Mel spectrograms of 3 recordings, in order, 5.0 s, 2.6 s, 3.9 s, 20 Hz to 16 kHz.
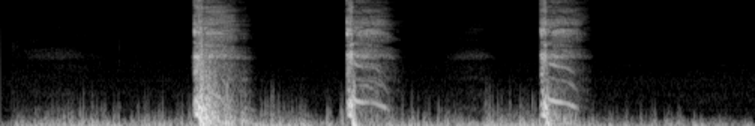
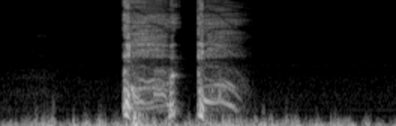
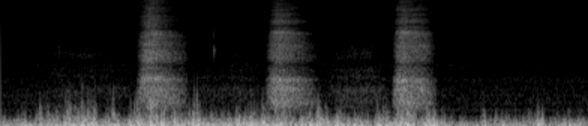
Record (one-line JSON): {"three_cough_length": "5.0 s", "three_cough_amplitude": 32768, "three_cough_signal_mean_std_ratio": 0.45, "cough_length": "2.6 s", "cough_amplitude": 22458, "cough_signal_mean_std_ratio": 0.62, "exhalation_length": "3.9 s", "exhalation_amplitude": 8370, "exhalation_signal_mean_std_ratio": 1.04, "survey_phase": "alpha (2021-03-01 to 2021-08-12)", "age": "45-64", "gender": "Female", "wearing_mask": "No", "symptom_cough_any": true, "symptom_new_continuous_cough": true, "symptom_headache": true, "symptom_change_to_sense_of_smell_or_taste": true, "symptom_loss_of_taste": true, "symptom_onset": "4 days", "smoker_status": "Never smoked", "respiratory_condition_asthma": false, "respiratory_condition_other": false, "recruitment_source": "Test and Trace", "submission_delay": "2 days", "covid_test_result": "Positive", "covid_test_method": "RT-qPCR", "covid_ct_value": 14.5, "covid_ct_gene": "N gene", "covid_ct_mean": 14.9, "covid_viral_load": "13000000 copies/ml", "covid_viral_load_category": "High viral load (>1M copies/ml)"}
